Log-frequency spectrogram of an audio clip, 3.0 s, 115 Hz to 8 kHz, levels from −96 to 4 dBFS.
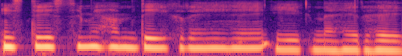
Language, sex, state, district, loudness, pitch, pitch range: Hindi, female, Uttar Pradesh, Jyotiba Phule Nagar, -16 LUFS, 220 Hz, 190-235 Hz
